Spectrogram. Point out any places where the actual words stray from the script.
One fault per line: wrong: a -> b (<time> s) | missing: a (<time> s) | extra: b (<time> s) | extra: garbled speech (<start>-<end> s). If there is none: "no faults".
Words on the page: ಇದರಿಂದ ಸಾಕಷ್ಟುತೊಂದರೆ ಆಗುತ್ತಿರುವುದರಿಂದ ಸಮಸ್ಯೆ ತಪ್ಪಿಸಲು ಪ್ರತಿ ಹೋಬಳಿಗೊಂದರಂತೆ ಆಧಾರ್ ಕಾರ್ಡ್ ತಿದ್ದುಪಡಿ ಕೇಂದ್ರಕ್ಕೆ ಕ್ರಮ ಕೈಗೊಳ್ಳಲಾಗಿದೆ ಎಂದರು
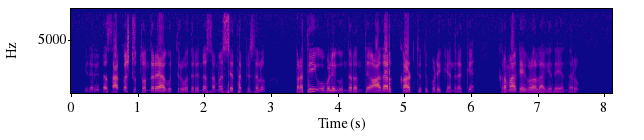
no faults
